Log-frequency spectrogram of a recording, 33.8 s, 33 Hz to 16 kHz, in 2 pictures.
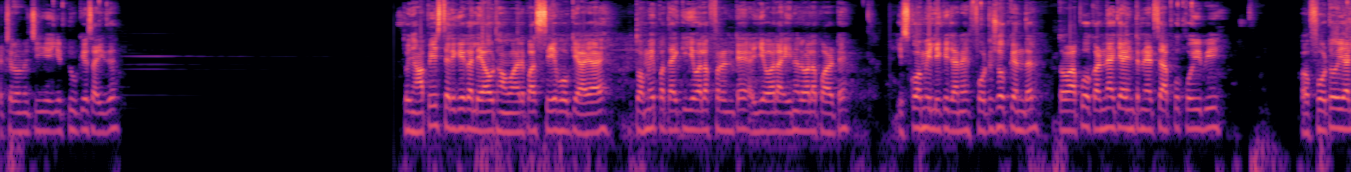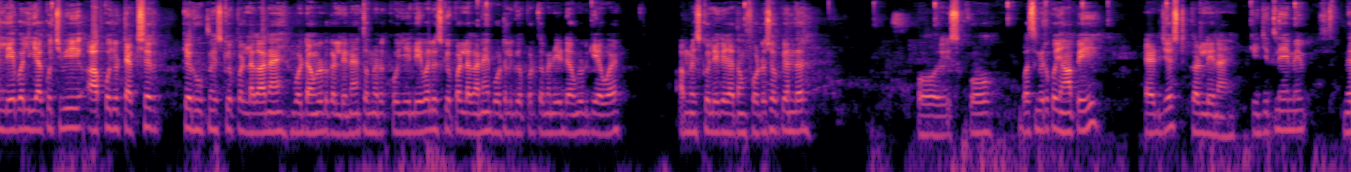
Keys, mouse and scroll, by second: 0.7 drag, 1.2 drag, 1.6 click, 1.9 click, 2.4 click, 2.6 ctrl+v, 3.1 click, 3.3 click, 3.5 click, 3.8 space, 4.7 click, 5.5 click, 5.6 click, 12.1 click, 14.6 click, 14.8 click, 16.8 click, 22.8 click, 24.3-26.2 drag, 27.8 alt+click, 28.8 click, 30.0 alt+click, 30.7 click, 32.4 alt+click.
